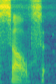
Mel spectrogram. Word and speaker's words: SLSA: It stands for supply chain levels for software artifacts pronounced as Salsa.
